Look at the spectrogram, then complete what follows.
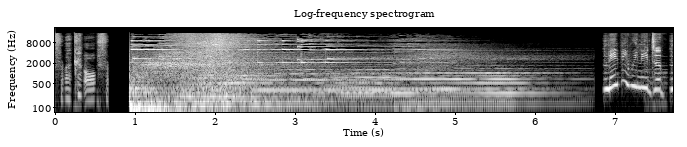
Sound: minecraft advancement

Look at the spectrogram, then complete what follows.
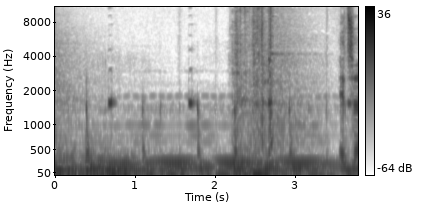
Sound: beeping

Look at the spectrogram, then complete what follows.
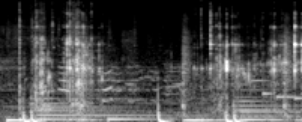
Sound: ice rattling

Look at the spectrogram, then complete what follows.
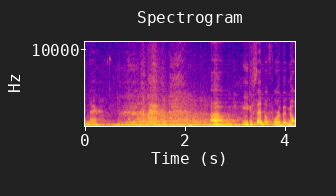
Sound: audience laughs

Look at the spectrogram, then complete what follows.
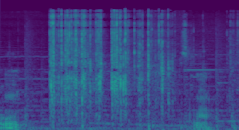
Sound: crinkling

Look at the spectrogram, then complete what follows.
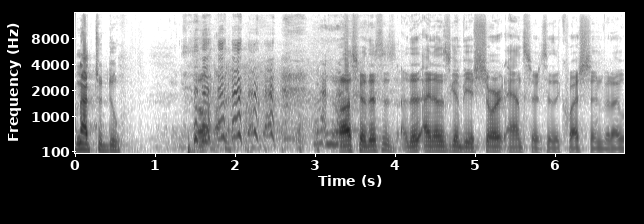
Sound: laugh

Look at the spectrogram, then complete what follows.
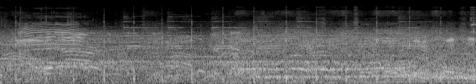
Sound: bell ringing and crowd cheering

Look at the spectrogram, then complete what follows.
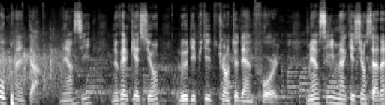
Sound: applause

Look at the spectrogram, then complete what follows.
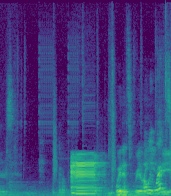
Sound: buzzer

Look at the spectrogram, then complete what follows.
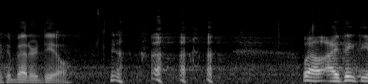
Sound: laughter

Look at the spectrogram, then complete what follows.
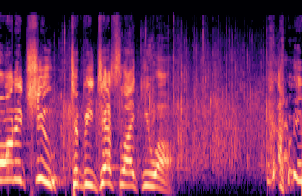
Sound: audience clapping

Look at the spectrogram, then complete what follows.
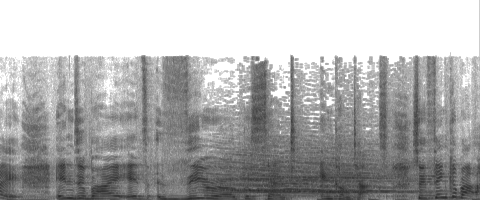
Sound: kids cheer

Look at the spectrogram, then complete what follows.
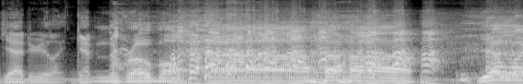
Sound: laughing

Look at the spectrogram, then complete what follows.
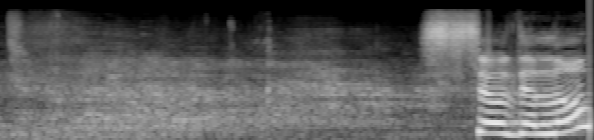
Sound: students laughing

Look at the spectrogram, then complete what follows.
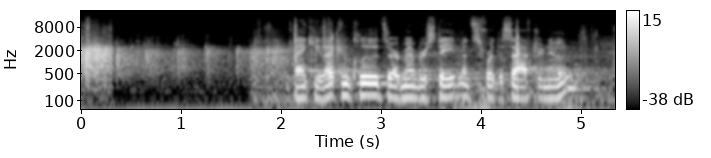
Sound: some Applause

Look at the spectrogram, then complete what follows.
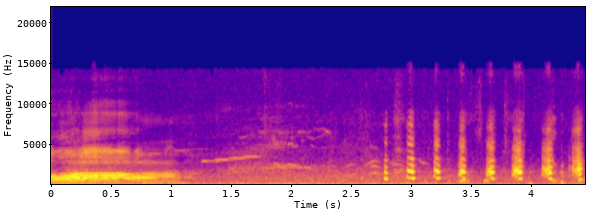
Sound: laughter

